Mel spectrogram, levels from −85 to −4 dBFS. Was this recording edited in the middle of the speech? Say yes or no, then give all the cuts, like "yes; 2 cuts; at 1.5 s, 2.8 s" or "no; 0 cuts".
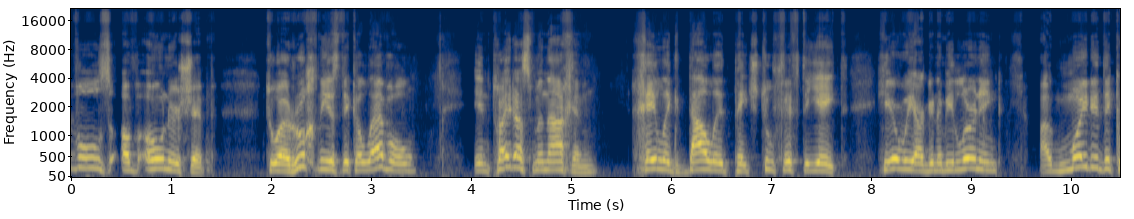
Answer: no; 0 cuts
